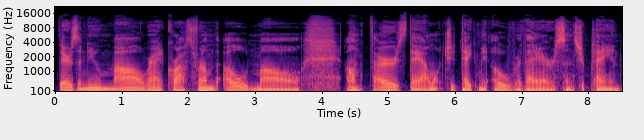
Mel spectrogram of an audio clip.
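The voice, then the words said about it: Put-on Southern US accent. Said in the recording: “I really slipped into a Larry the Cable Guy southern accent there ... It kind of sounded a little more Gator Done.”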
